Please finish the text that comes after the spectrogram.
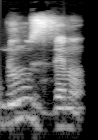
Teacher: That final S, in Nu, once it is followed by a vowel, the sound which is usually silent, gets connected to the next vowel, and we pronounce it like a Z.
